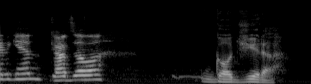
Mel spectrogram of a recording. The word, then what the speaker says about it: Gojira: what what is the Japanese for uh Godzilla Goa say Goa g o j i r a or something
